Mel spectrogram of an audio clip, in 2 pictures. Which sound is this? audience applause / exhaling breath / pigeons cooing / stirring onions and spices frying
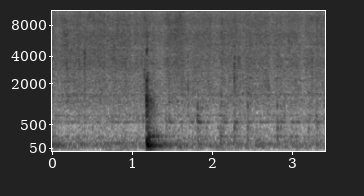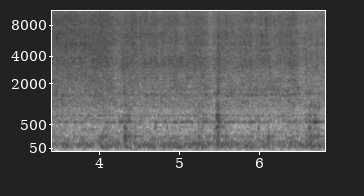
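stirring onions and spices frying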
